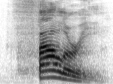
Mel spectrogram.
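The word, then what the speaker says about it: fowleri: the that's the name of the bacteria naria fery f o w l e r i so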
